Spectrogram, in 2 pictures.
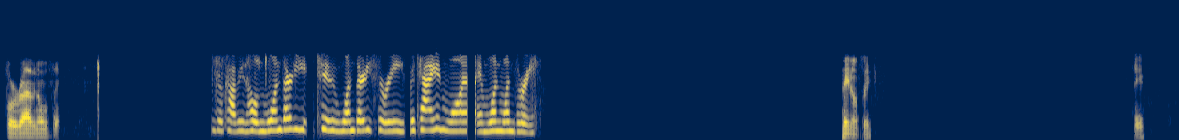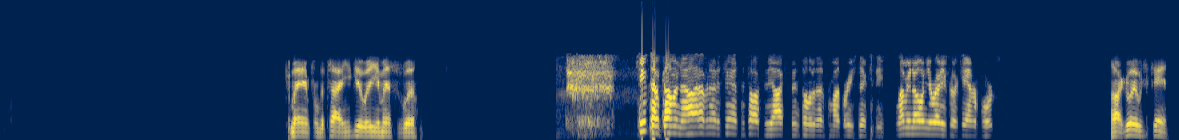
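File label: Public Safety Tactical, p25; wake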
